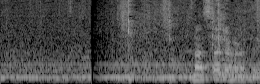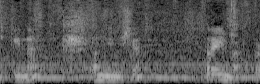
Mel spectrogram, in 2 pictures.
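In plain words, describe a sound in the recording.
A metal spatula scrapes and stirs in a pot.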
